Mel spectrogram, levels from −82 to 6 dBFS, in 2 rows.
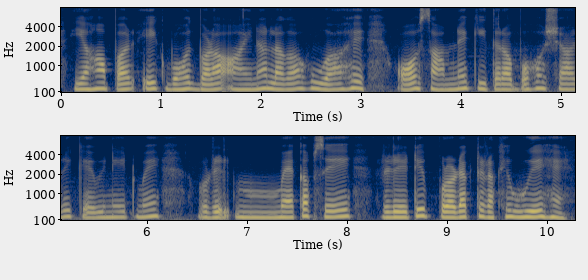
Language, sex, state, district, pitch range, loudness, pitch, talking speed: Hindi, female, Maharashtra, Pune, 185-210 Hz, -21 LUFS, 195 Hz, 145 wpm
